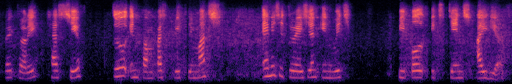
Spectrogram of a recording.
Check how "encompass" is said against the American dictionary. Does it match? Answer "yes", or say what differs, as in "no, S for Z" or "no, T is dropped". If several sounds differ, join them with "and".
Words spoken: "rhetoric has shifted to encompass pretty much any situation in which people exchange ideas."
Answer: yes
